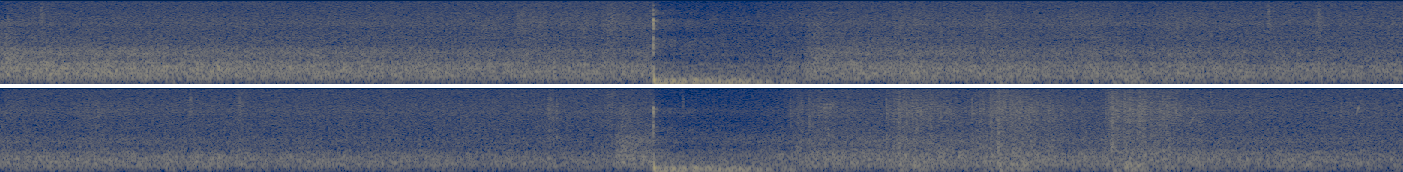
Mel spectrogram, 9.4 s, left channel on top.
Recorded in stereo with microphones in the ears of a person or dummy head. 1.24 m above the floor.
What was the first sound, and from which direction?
A thud, 35° left (ahead or behind).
